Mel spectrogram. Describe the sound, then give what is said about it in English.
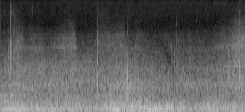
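Outdoor wind buffets the microphone as someone steps out under a dark cloud, a loud, continuous low rumble that swells and eases slightly without pause. “Oh, Lord, and I just stepped out into the wind.”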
